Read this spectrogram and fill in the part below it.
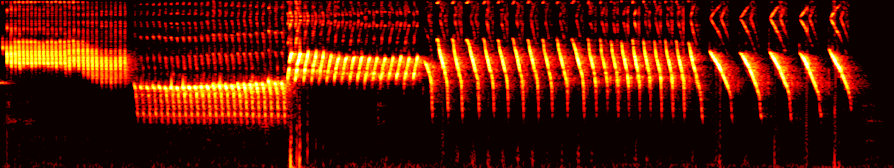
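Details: Singing canary moving through several tours: a high steady trill, a lower buzzy roll, then a fast run of rising slurred notes. These slow into widely spaced downward-sweeping whistles.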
